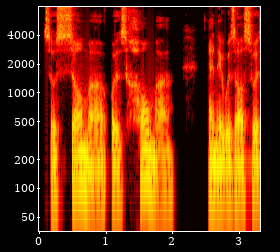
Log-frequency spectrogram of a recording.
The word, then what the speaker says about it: homa: had a substance called houma and and in farsi you don't pronounce the s you pronounce it like an h so soma was homa and it was also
